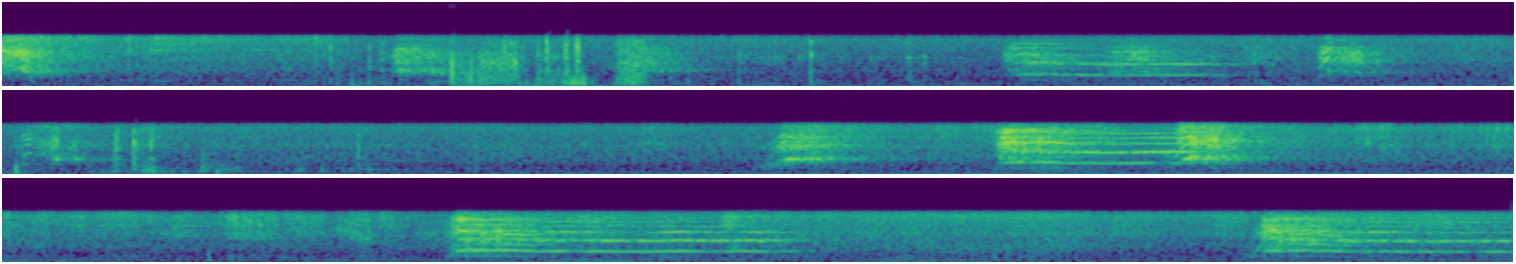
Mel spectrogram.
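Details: Beagle Sam Angelo gives drawn-out, tonal, ringing barks, each roughly half a second to a second long, in spaced bursts with quiet gaps between. Sharp knocks and clatter sound early on, under a faint background hiss.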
